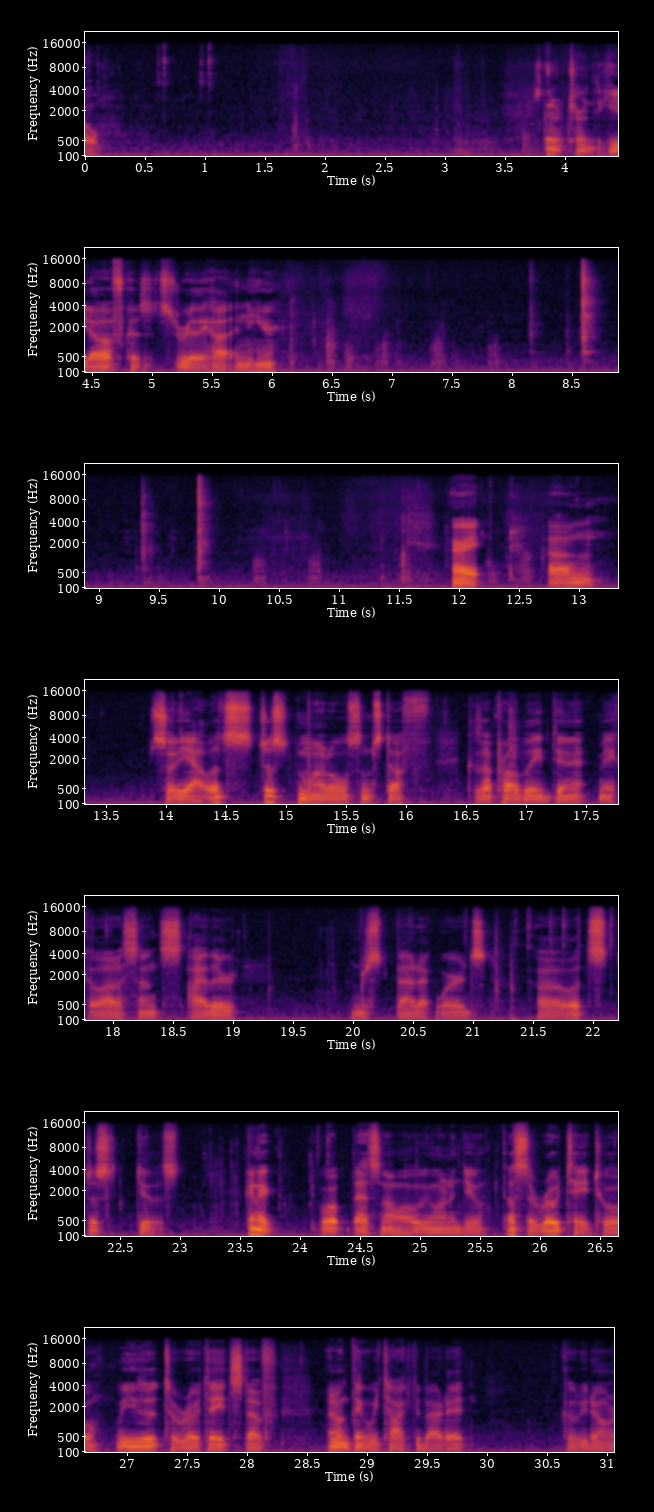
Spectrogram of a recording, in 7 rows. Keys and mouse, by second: 1.0-14.8 drag, 14.8 a, 20.9-23.4 right drag, 23.4 r, 25.5 r.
